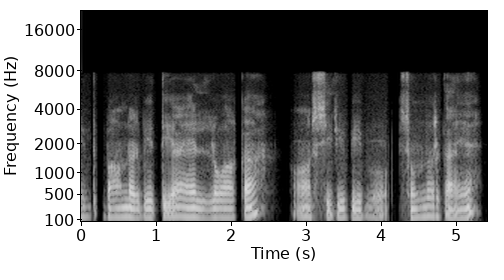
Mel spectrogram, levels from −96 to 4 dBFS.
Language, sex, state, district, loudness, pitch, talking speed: Hindi, male, Tripura, Unakoti, -20 LUFS, 130 Hz, 145 wpm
